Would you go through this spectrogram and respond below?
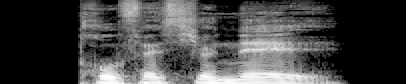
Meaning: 1. professional (of or pertaining to a profession) 2. professional (highly competent, etc.)
- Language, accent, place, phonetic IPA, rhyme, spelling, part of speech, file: German, Germany, Berlin, [pʁofɛsi̯oˈnɛl], -ɛl, professionell, adjective, De-professionell.ogg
